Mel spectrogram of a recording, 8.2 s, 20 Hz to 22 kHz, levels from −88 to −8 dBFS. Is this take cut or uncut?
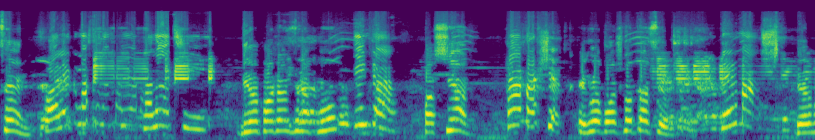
uncut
